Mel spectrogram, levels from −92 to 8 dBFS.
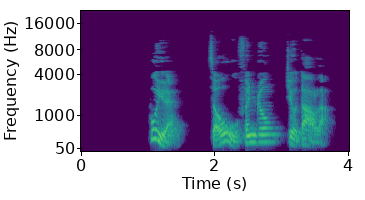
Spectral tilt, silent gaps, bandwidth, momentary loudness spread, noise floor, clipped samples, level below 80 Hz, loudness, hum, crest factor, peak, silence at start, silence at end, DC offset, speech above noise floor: -5.5 dB/octave; 1.67-1.88 s; 11.5 kHz; 10 LU; under -90 dBFS; under 0.1%; -80 dBFS; -24 LUFS; none; 16 dB; -10 dBFS; 1.05 s; 0.3 s; under 0.1%; over 67 dB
